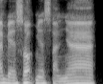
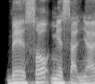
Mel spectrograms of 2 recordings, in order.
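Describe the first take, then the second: First: Said in the usual way. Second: Besok misalnya said slowly, besok leaned on and louder; slow, weighted besok; stressed besok. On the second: Shown as a demonstration. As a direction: set up the example by leaning on besok.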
